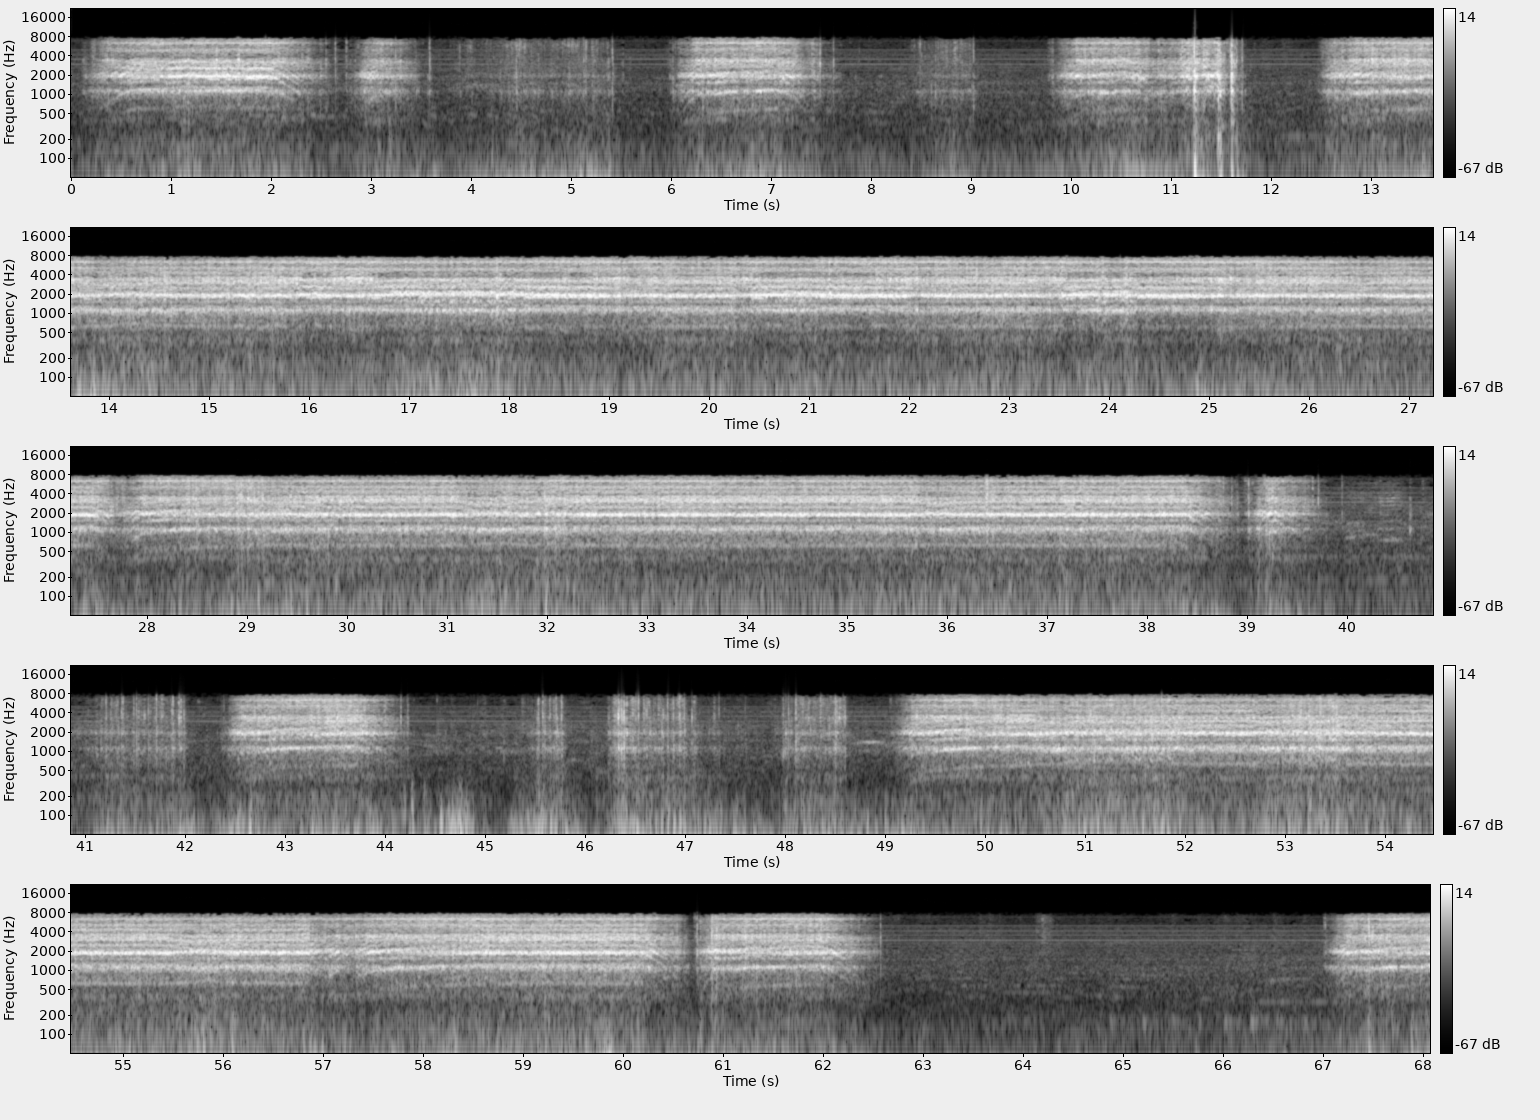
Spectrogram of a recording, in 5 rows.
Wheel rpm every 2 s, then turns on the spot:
110, 30, 20, 80, 10, 40, 100, 160, 160, 160, 160, 160, 160, 150, 140, 160, 160, 160, 160, 60, 10, 90, 10, 20, 50, 160, 160, 160, 140, 160, 110, 20, 0, 50.
4-6 40-42 44-48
